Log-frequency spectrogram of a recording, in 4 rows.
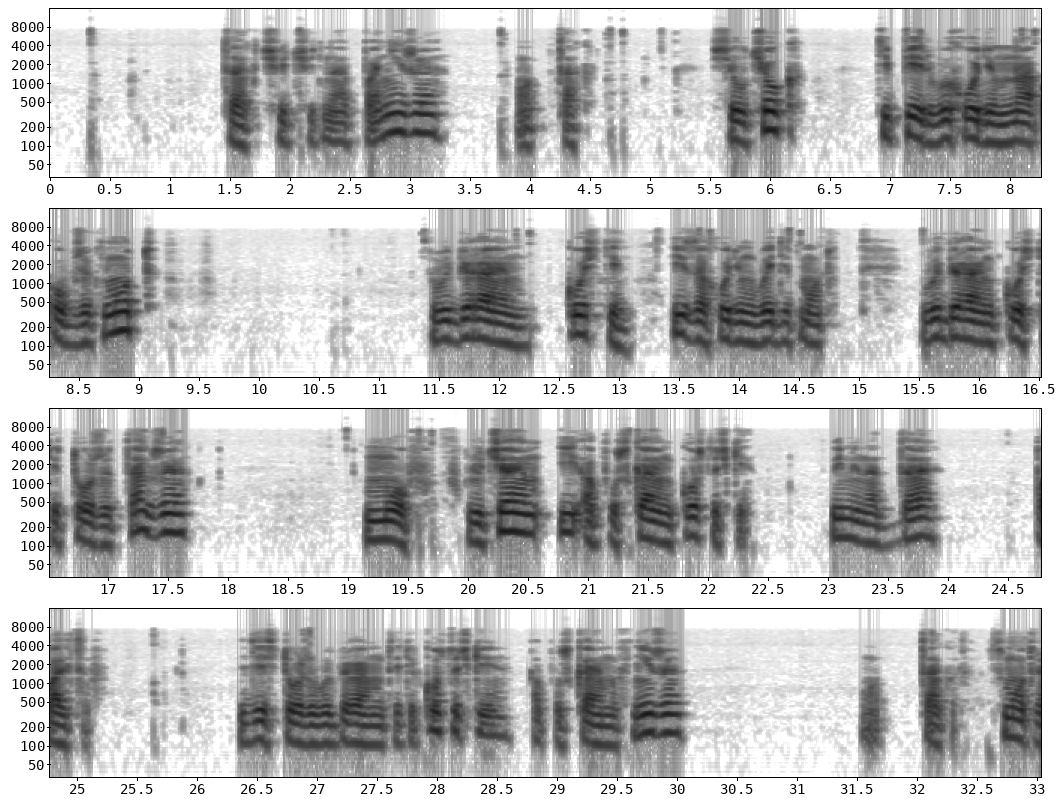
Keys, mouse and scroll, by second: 2.0 click, 4.6 click, 7.0 click, 10.6 click, 12.1 click, 13.5 click, 15.4 click, 19.5 click, 21.2 click, 25.5 click, 28.0 click, 32.5 middle click.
